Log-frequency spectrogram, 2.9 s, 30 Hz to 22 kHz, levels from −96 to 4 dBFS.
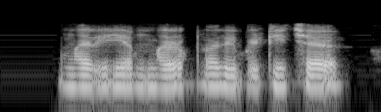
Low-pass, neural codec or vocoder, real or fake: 5.4 kHz; vocoder, 22.05 kHz, 80 mel bands, HiFi-GAN; fake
